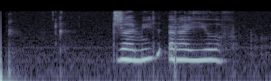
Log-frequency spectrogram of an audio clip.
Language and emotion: Russian, sad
